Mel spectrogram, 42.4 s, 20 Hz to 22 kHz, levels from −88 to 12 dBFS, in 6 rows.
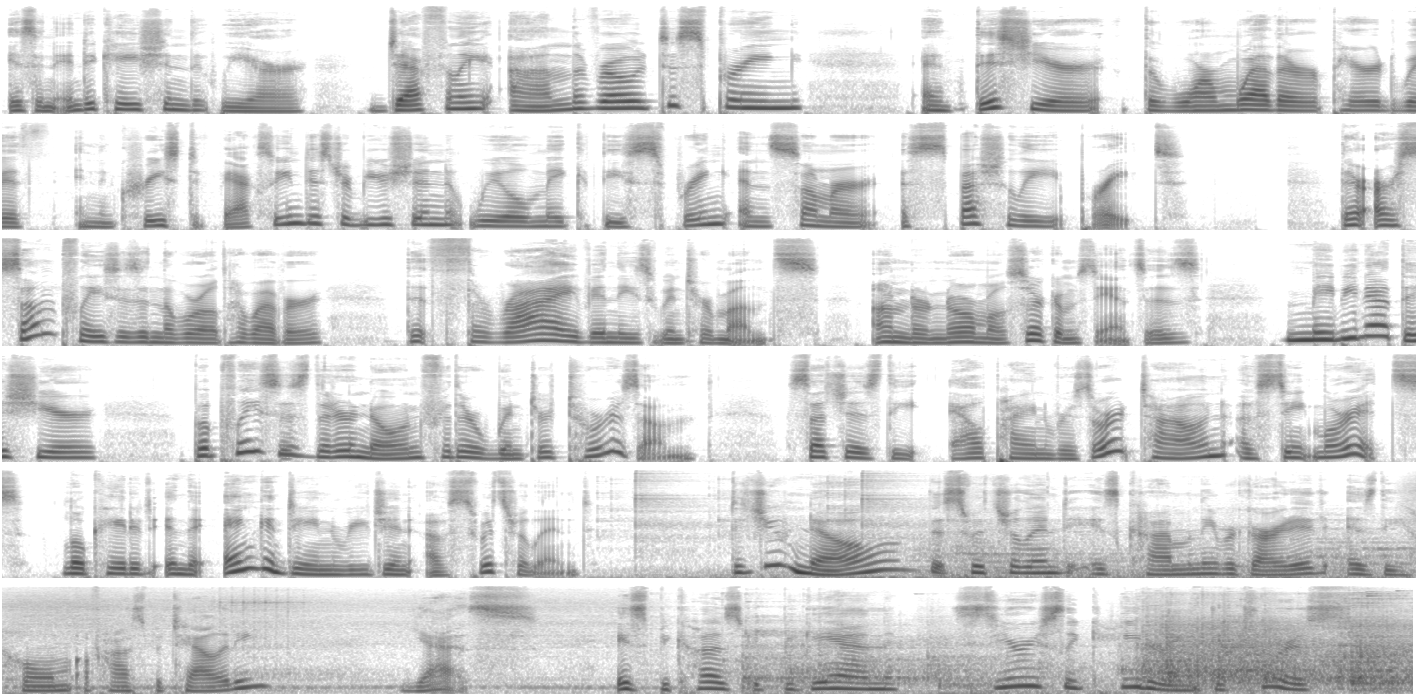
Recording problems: machinery noise; loud; from 31 s on; 9 dB below the speech

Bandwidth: 18 kHz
